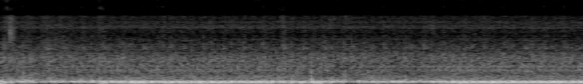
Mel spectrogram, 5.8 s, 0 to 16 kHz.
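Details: 1967 Mercury Park Lane, 410 Ford FE engine, cold start attempt on jumper cables: slow, laboured cranking at about two and a half turns a second with no catch; battery too weak, spark possibly inconsistent, timing needs adjusting.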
